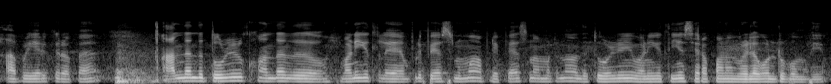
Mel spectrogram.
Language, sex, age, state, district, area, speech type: Tamil, male, 18-30, Tamil Nadu, Tiruvarur, rural, spontaneous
